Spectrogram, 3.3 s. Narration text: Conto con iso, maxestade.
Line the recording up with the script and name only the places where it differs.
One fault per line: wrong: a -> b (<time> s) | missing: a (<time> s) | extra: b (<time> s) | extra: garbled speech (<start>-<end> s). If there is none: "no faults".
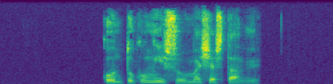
no faults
